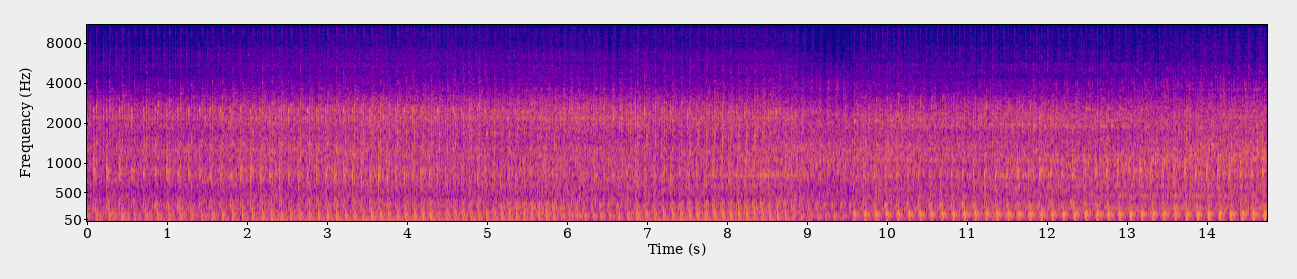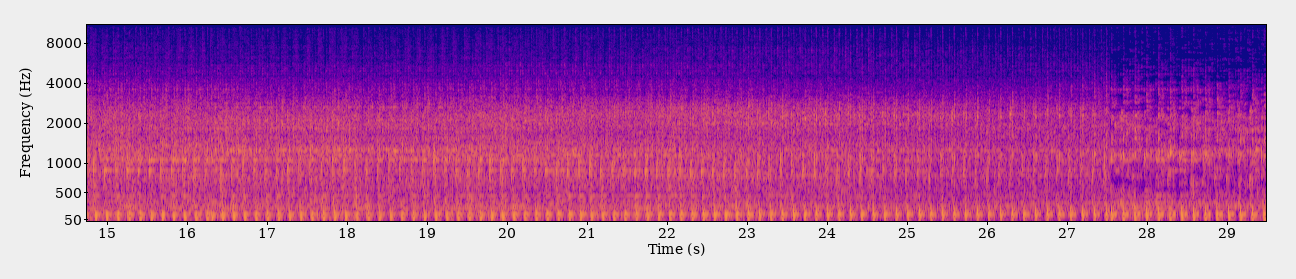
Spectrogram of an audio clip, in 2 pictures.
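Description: Stationary diesel engine running with a fast, even exhaust beat. About nine seconds in the sound shifts slightly and the beat becomes steadier and more distinct.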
